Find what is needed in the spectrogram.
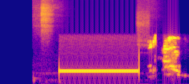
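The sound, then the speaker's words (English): A telephone call's ringback tone: a single steady mid-pitched tone lasting about a second, cut off abruptly, with voices speaking right after it. “let me try to call this other guy back real quick. We gotta call more people. Let's just call everybody.”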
